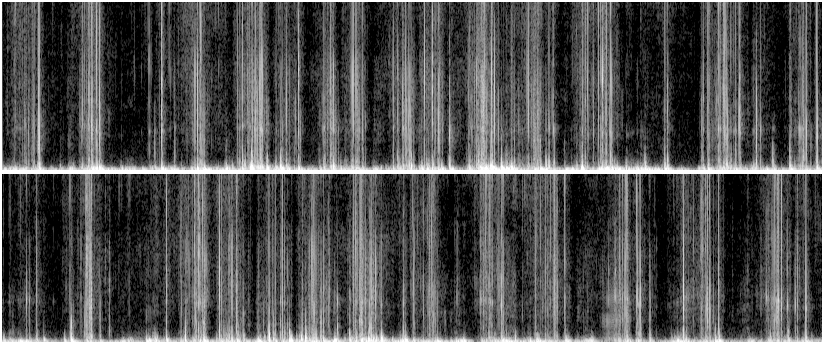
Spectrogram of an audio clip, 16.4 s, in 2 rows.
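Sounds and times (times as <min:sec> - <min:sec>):
sticky tapping and peeling: 0:00.0 - 0:16.3.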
